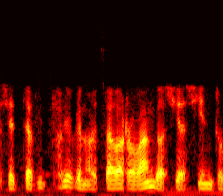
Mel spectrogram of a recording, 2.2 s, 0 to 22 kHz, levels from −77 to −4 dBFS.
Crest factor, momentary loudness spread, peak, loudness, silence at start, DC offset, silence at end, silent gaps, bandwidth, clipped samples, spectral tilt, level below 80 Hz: 18 dB; 7 LU; -6 dBFS; -25 LUFS; 0 s; under 0.1%; 0 s; none; 8.2 kHz; under 0.1%; -8 dB/octave; -58 dBFS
